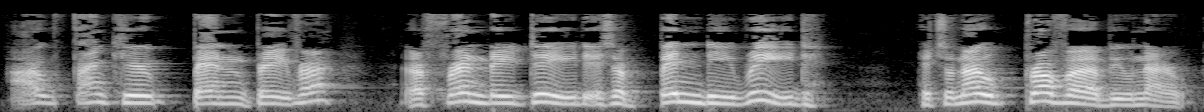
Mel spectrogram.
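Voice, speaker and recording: A man's voice: sits high, measured pace, bright, forceful tone, voice pushed up, heavily acted. A man voicing a chatty, frightened lame duck who quacks and groans as he talks, in a children's story. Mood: grateful. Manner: quacking and groaning between phrases.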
